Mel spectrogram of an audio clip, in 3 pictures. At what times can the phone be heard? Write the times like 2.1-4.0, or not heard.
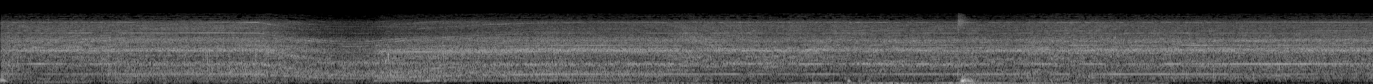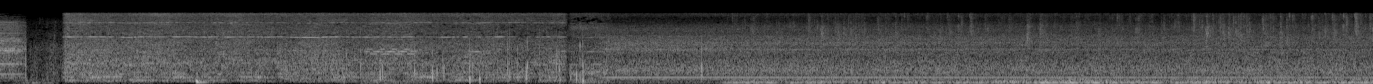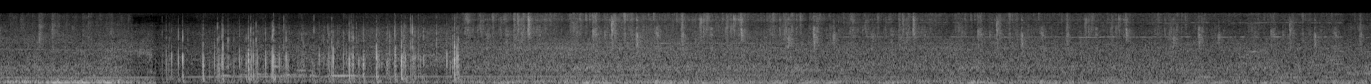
17.3-17.9.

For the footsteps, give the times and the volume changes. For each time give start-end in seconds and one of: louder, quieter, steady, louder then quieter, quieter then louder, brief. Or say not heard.
not heard.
